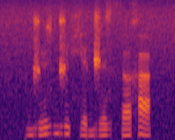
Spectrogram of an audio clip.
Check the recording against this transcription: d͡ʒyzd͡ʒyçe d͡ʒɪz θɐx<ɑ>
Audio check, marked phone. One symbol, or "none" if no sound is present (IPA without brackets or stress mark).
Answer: a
